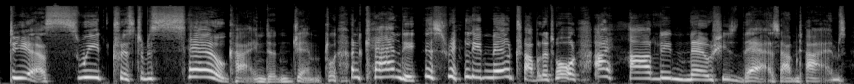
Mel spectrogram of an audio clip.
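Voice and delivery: high, loud syrupy sales pitch; gushing posh mother. A narrator's reading. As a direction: lay the sweetness on thick. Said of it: "she said to the voice".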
